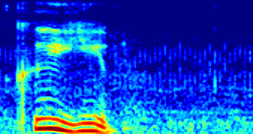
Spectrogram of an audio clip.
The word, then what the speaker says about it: Kyiv: It's in Ukrainian it's supposed to be Kyiv. Kyiv. Kyiv. Kyiv. Kyiv.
